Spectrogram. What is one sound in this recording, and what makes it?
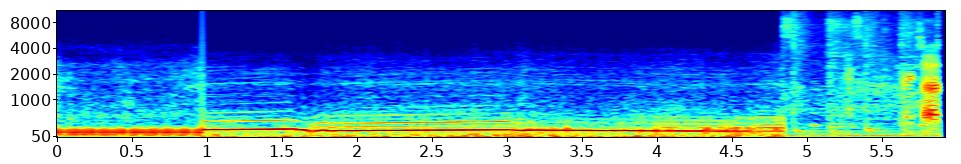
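A motorcycle engine revs and whines at speed.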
